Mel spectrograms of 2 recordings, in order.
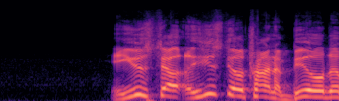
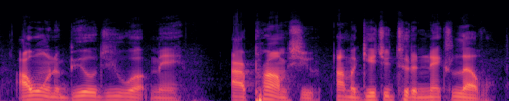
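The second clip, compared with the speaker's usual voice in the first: low, soft mock coach voice; mock coach promise; 11 semitones lower, 5 dB quieter than usual. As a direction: lower and quieter, imitate the coach. Imitating Rhule's pep talk again.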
